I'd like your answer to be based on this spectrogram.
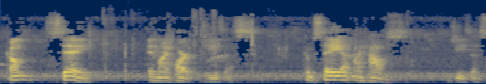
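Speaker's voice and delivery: quiet, fading prayer to Jesus; an intimate whispered-down invitation; soft prayer. Pretend. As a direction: pray it softly, trailing off on each name.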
